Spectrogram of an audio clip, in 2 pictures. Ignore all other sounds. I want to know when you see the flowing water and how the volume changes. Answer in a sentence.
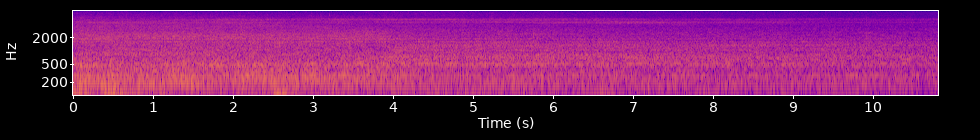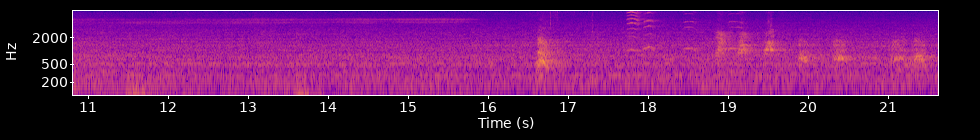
You can hear the flowing water from 0.0 to 21.5 s, getting quieter.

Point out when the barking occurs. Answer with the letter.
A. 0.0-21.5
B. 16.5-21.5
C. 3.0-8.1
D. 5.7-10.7
B.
